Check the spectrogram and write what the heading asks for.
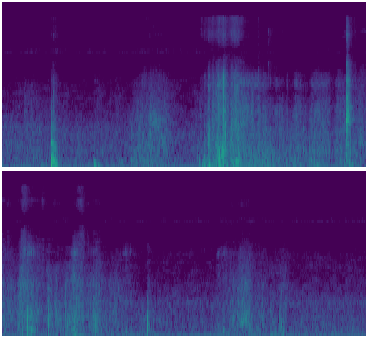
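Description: Faint handling sounds of a watchmaker's screwdriver and fingers working on a small watch movement while the dial screws are undone: a few sharp little clicks and a brief rustle, over a steady low hum.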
